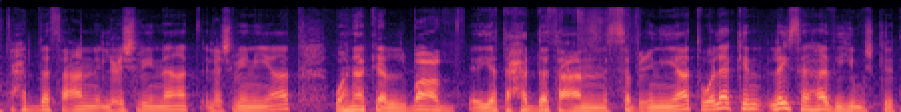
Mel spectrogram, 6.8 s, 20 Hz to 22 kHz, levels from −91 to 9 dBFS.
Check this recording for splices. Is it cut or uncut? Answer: cut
